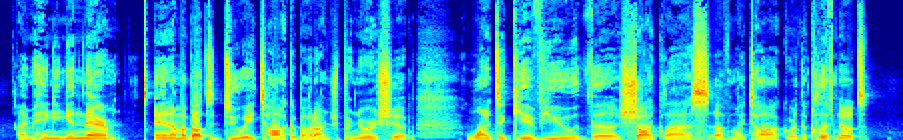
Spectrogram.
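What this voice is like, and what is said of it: Sick, rough-sounding voice. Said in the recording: “I am half sick ... not that I sound sexy when I'm sick ... apologize for my voice”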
